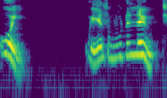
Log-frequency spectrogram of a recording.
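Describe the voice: A squeaky put-on character voice speaks at an extremely high pitch.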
